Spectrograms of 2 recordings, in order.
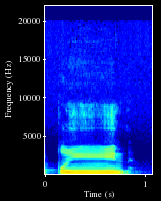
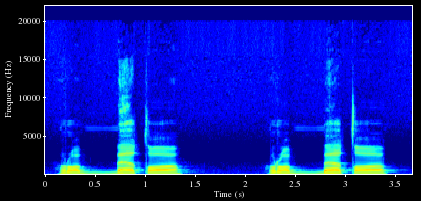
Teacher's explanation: توئیں جو ہے اس کو موٹا تلفظ کیا جاتا ہے، وہ بھی اوپر والے دانتوں کے پیچھے سے، مگر زبان کا جو پیچھے والا حصہ ہے وہ تھوڑا کرو ہوتا ہے، کہ جس کی وجہ سے اس کو موٹا اور ہیوی تلفظ کیا جاتا ہے۔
